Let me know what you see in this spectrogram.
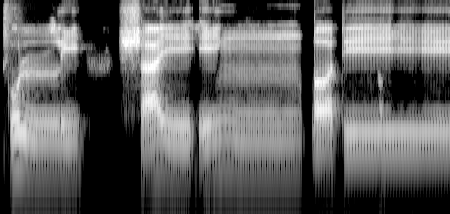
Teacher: Kulli lamnya dibaca double ada tasdidnya · Kasroh tanwin bertemu dengan huruf qaf bacaan ikhfa dibaca samar-samar. Dal kasroh ya sukun mat tobi'i tetapi karena bertemu dengan huruf terakhir yang dibaca sukun karena wakof maka menjadi mat arif lisukun.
